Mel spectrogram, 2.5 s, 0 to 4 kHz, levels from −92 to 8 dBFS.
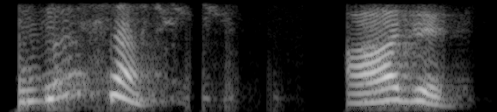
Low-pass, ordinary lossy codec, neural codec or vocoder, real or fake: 3.6 kHz; AAC, 16 kbps; none; real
